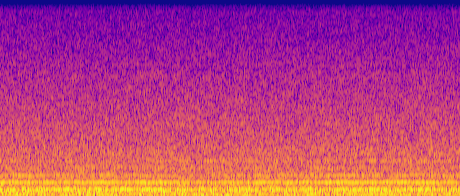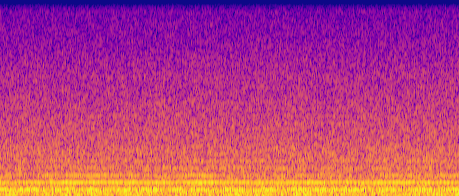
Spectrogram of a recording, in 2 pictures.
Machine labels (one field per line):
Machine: fan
